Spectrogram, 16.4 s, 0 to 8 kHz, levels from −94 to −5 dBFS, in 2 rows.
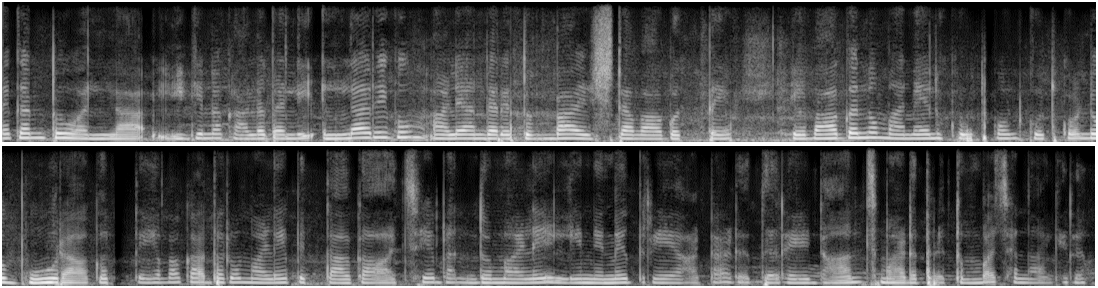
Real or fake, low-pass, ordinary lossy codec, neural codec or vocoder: fake; none; none; codec, 16 kHz, 4 kbps, X-Codec, HuBERT features, trained on general audio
